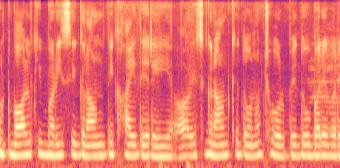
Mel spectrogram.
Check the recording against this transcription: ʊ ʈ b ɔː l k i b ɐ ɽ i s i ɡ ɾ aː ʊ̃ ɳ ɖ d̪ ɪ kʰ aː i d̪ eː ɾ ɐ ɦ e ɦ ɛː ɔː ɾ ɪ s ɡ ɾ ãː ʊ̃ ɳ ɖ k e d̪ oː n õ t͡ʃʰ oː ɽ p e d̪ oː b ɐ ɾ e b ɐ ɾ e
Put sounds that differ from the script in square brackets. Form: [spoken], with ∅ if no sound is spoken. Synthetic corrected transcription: ʊ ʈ b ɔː l k i b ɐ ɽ i s i ɡ ɾ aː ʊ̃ ɳ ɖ d̪ ɪ kʰ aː i d̪ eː ɾ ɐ ɦ [i] ɦ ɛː ɔː ɾ ɪ s ɡ ɾ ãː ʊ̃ ɳ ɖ k e d̪ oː n õ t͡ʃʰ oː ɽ p e d̪ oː b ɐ ɾ e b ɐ ɾ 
